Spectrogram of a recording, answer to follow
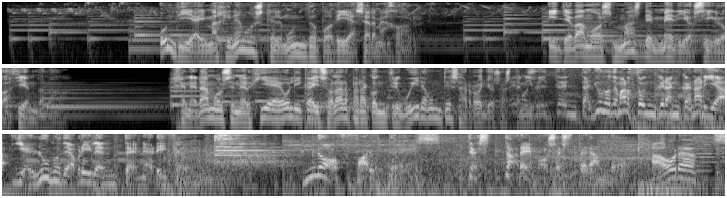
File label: spanish commercial; Spanisch; Spanien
